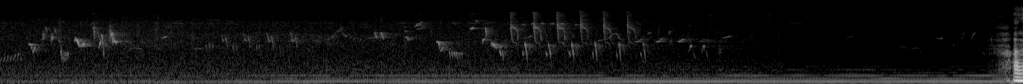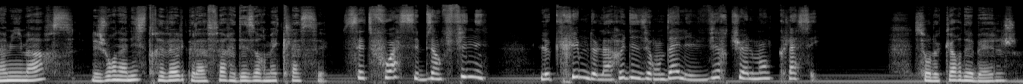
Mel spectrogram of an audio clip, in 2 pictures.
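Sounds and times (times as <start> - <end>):
nightingale singing whistled phrases and trills: 0.0 - 9.9
speech: 10.1 - 18.5, 19.4 - 20.4.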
